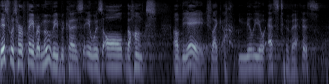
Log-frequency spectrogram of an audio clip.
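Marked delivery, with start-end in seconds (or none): 4.2-6.4 stifled laughter pushing through the words. Describing a favorite movie's stars, holding back a laugh. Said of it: "I can't say that without laughing".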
